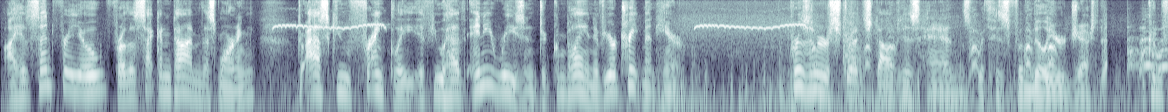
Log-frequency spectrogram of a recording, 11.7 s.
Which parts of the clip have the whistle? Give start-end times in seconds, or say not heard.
2.6-3.9, 6.9-8.0.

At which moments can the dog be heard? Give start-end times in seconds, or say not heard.
8.1-11.6.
